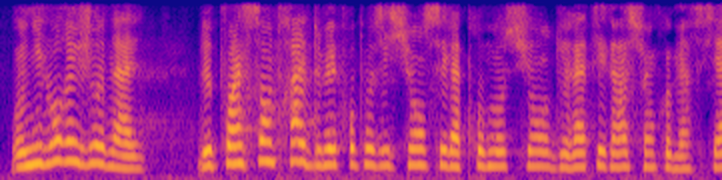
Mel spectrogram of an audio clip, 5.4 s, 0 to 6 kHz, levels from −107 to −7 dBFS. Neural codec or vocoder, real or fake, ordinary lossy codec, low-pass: codec, 16 kHz, 2 kbps, FreqCodec, smaller model; fake; none; 5.4 kHz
